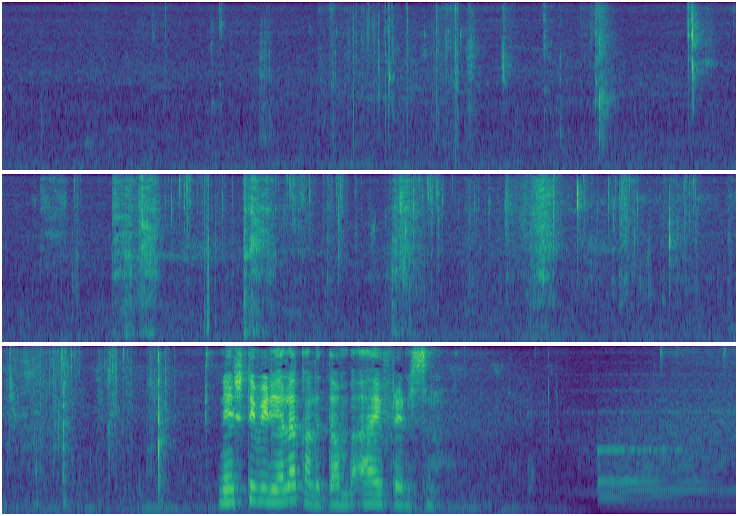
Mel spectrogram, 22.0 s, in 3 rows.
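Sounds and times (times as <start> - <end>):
person chewing crunchy food: 6.8 - 16.8.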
